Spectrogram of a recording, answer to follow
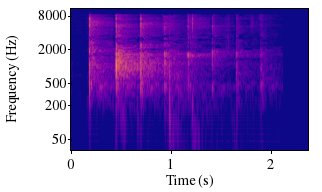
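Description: A quick run of sharp taps, about four a second, growing fainter.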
